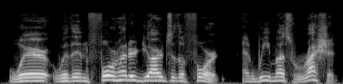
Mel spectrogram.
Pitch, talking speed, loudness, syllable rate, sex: 155 Hz, 225 wpm, -16 LUFS, 5.3 syllables/s, male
